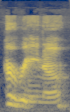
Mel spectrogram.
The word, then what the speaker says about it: Carina: Karina.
